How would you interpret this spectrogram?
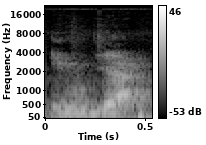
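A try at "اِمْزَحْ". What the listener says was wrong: Imzah. Itu hak itu hak. Imzah zai. Imzah.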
